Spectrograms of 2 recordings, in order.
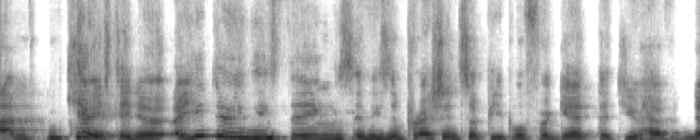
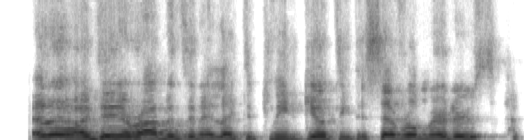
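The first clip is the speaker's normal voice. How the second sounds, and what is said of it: Imitates another person's voice. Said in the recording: “I've been working on my impression of you ... I think it's pretty accurate”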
